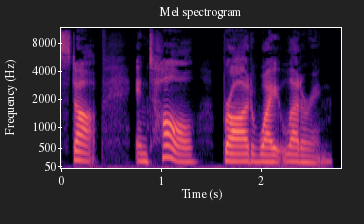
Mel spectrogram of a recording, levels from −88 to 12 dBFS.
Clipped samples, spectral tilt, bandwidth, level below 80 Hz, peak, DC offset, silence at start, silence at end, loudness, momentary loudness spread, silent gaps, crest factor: under 0.1%; -5.5 dB/octave; 11.5 kHz; -52 dBFS; -4 dBFS; under 0.1%; 0 s; 0.1 s; -20 LUFS; 13 LU; none; 16 dB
